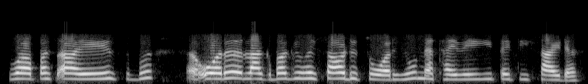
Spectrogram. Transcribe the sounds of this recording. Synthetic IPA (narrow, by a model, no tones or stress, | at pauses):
ʋaːpɐsaːeːzbɨ | oːɾlaːɡbɐɡɦoisaːɖt͡soːɾɦjumʲɛt̪ʰaːjʋeːɡit̪ɐjt̪iːsaːjɖɐs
